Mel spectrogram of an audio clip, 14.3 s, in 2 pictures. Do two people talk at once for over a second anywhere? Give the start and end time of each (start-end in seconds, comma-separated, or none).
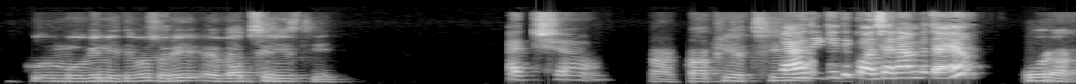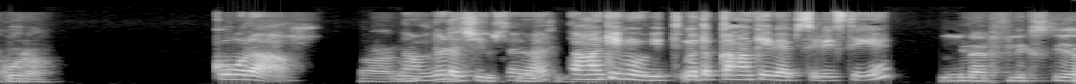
9.8-11.2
